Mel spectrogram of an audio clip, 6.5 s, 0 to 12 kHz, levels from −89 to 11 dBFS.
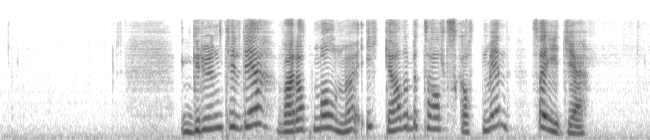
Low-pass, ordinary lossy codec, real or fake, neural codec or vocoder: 7.2 kHz; MP3, 64 kbps; real; none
